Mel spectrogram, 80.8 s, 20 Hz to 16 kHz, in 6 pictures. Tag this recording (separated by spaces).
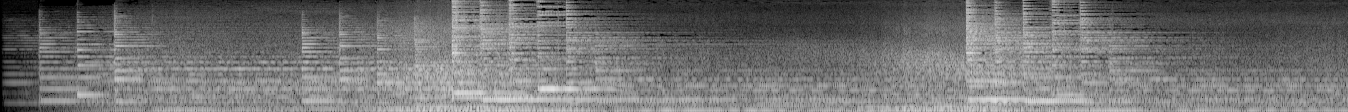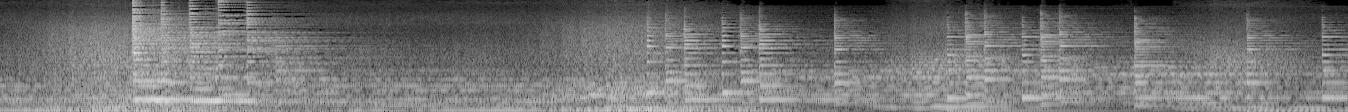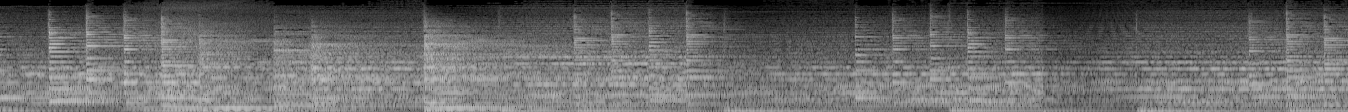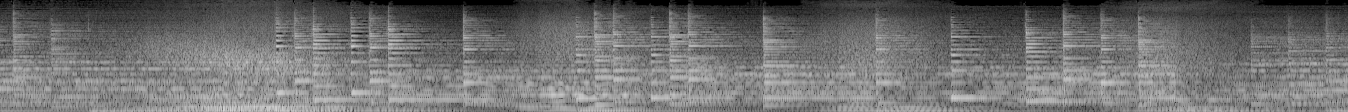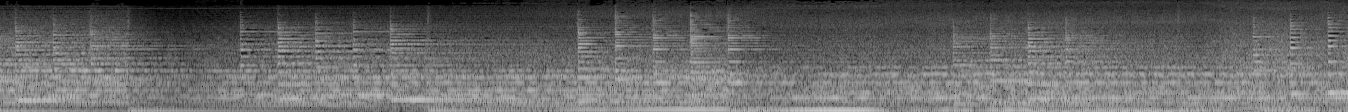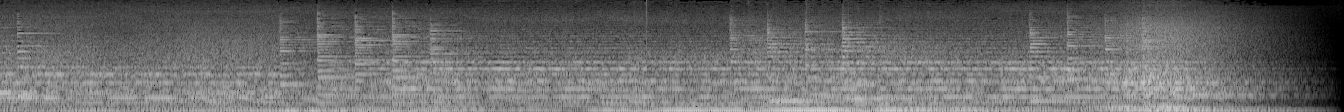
ambiance scary synth background piano game song retro ethereal 16bit music airy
